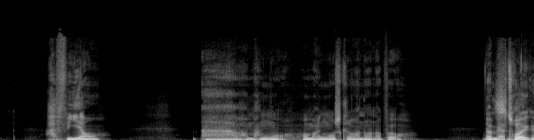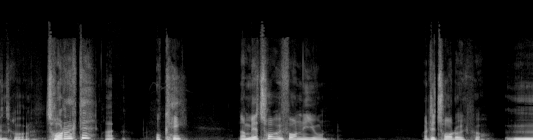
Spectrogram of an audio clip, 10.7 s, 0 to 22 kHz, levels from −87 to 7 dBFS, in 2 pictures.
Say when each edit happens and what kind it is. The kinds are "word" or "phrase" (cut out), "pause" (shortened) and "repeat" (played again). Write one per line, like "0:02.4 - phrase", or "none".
none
